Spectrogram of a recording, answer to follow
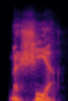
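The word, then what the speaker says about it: מָשִׁיחַ: So, we have the English word Christ, transliterated from the Greek word Christos, which is translated from the Hebrew word Messiah, pronounced Mashiach. So, whether we say Mashiach, Messiah, Christos, Christ, they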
